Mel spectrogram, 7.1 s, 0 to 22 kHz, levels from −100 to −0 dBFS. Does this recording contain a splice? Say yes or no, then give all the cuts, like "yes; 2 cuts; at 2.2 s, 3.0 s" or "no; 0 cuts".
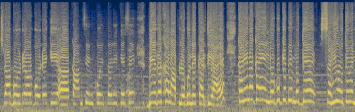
no; 0 cuts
